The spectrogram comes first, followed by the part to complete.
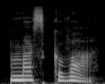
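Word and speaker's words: Москва: A is stressed and O is unstressed. That's why we read it masva.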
